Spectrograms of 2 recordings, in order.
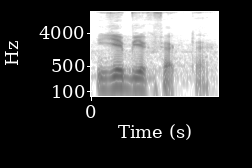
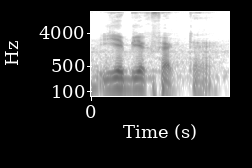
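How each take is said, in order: Both takes have the same delivery.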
